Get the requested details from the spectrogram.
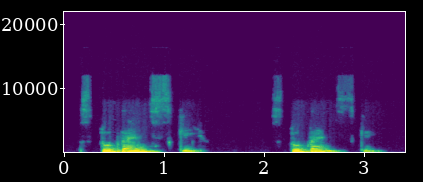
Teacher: Але у вимові будуть зміни буде відбуватися спрощення оцей Т що посередині буде випадати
